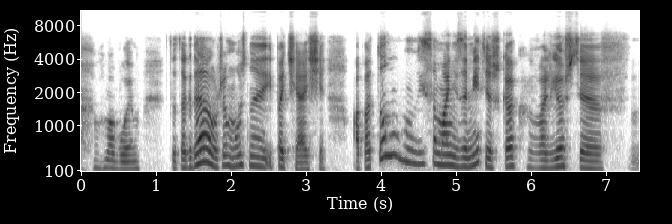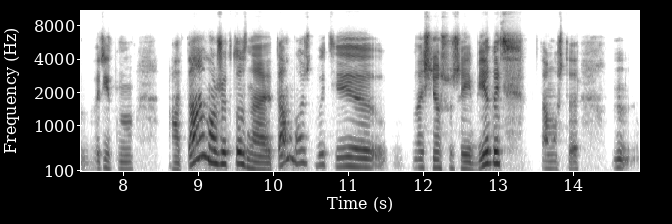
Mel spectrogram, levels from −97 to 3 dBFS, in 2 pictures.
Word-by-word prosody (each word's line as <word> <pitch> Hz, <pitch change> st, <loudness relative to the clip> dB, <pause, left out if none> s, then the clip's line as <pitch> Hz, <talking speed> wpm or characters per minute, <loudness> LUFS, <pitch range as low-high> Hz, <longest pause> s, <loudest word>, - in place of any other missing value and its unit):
обоим, 145 Hz, -2 st, -8 dB, 0.4 s
то -, -, -10 dB
тогда 210 Hz, -, +3 dB
уже 200 Hz, 0 st, -3 dB
можно 195 Hz, -1 st, -2 dB
и -, -, -2 dB
почаще. -, -, +2 dB, 0.4 s
А -, -, -3 dB
потом 350 Hz, -8 st, -3 dB
и 235 Hz, 0 st, -3 dB
сама 220 Hz, -3 st, +2 dB
не 200 Hz, -2 st, -3 dB
заметишь, 180 Hz, 0 st, +1 dB
как 185 Hz, +1 st, 0 dB
вольёшься 155 Hz, -2 st, +2 dB
в, -, -, -17 dB
м, 65 Hz, 0 st, -24 dB
ритм, 145 Hz, -2 st, -7 dB, 0.5 s
а -, -, -9 dB
там 380 Hz, -3 st, +1 dB
уже, 235 Hz, -1 st, +4 dB
кто 235 Hz, +1 st, +2 dB
знает. 135 Hz, -, -2 dB
Там, 350 Hz, -1 st, -3 dB
может 255 Hz, -2 st, -9 dB
быть, 215 Hz, 0 st, -13 dB
и, 185 Hz, +1 st, 0 dB
э, 175 Hz, -2 st, 0 dB, 0.5 s
начнешь 160 Hz, -1 st, +2 dB
уже 145 Hz, -1 st, 0 dB
и 140 Hz, -, -1 dB
бегать, 245 Hz, -, +4 dB, 0.2 s
потому -, -, -11 dB
что, -, -, -7 dB, 0.5 s
м, 325 Hz, -1 st, -10 dB
185 Hz, 140 wpm, -22 LUFS, 155-240 Hz, 0.5 s, уже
